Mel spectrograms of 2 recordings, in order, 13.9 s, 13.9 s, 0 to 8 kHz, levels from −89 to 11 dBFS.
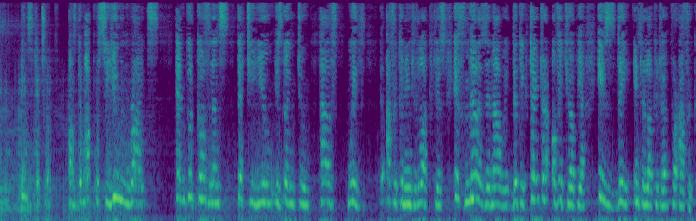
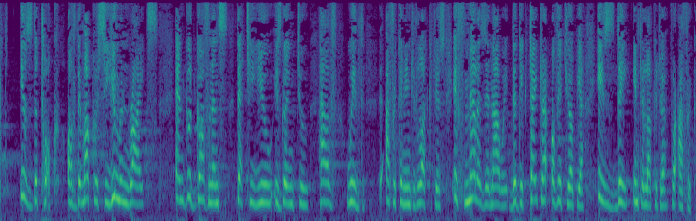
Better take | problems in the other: second | noise reduction (neural separator model SepFormer DNS4)

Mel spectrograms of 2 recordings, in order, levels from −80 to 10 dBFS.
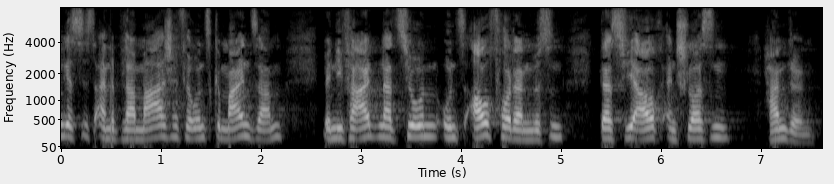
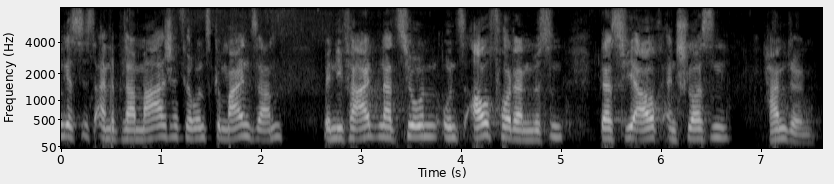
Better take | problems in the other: first | noise reduction (neural mask model Resemble Enhance denoiser)

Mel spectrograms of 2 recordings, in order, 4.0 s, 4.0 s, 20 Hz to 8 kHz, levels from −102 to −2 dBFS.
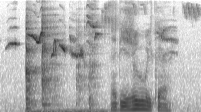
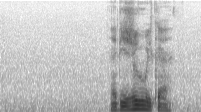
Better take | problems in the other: second | background sound (Bird + Dishes, pots, and pans); 4 dB above the speech

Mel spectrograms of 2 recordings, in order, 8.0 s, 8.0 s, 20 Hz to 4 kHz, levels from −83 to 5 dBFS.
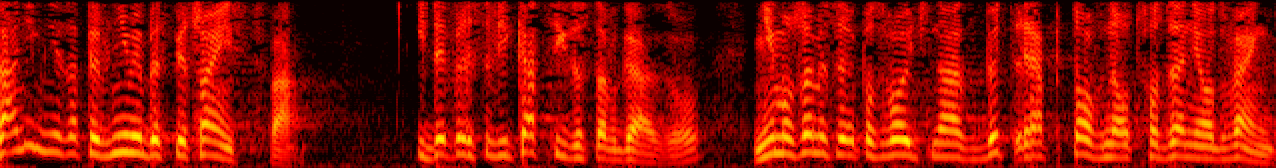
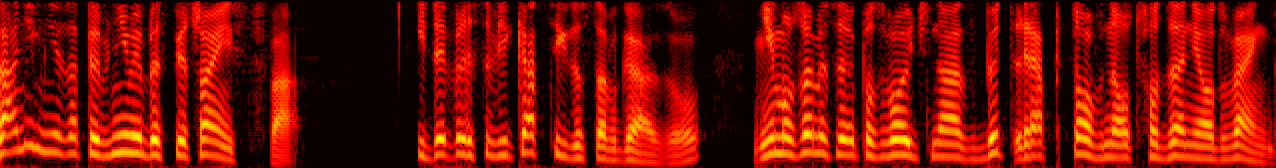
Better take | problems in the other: first | noise reduction (neural separator model SepFormer WHAM!)

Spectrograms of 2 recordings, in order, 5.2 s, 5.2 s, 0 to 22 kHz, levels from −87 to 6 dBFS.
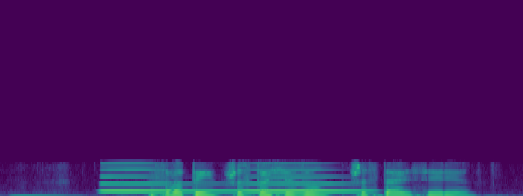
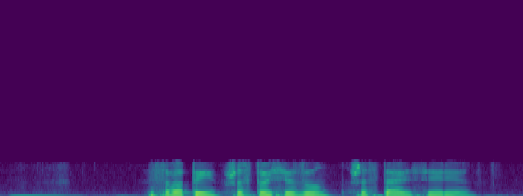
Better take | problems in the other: second | background sound (Wind instrument, woodwind instrument); as loud as the speech

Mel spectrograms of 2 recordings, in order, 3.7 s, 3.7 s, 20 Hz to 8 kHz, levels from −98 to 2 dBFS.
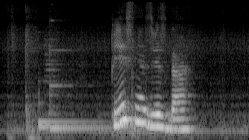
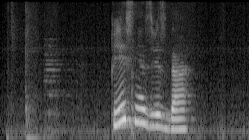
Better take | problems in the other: second | background sound (Ringtone); 15 dB below the speech // room echo; dies away in 0.4 s

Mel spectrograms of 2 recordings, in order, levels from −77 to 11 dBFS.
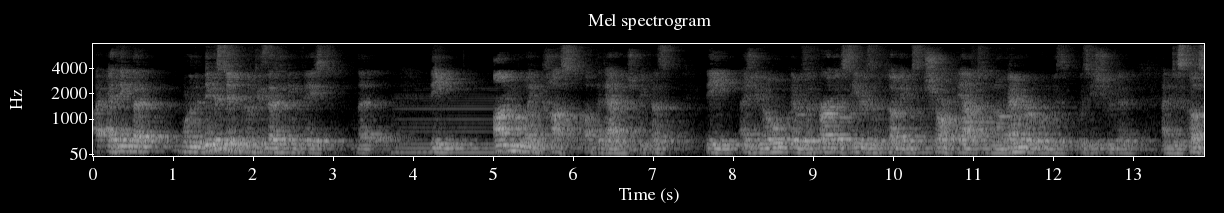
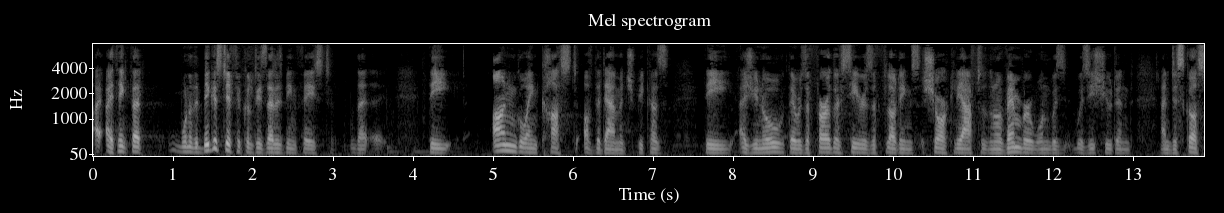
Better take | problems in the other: second | background sound (Bowed string instrument); 14 dB below the speech // room echo; dies away in 1.2 s

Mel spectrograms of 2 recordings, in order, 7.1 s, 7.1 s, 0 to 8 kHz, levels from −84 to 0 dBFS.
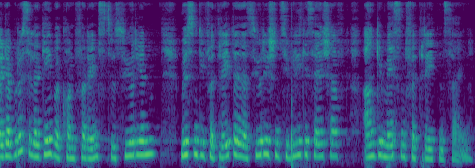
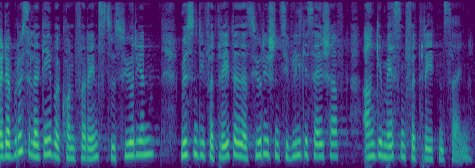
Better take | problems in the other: second | background sound (Percussion); 12 dB below the speech // room echo; dies away in 0.2 s

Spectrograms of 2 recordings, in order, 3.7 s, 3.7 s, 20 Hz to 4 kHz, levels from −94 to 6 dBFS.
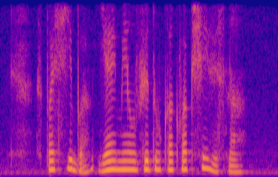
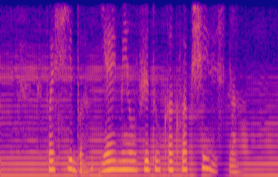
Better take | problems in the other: first | noise reduction (neural mask model RNNoise)

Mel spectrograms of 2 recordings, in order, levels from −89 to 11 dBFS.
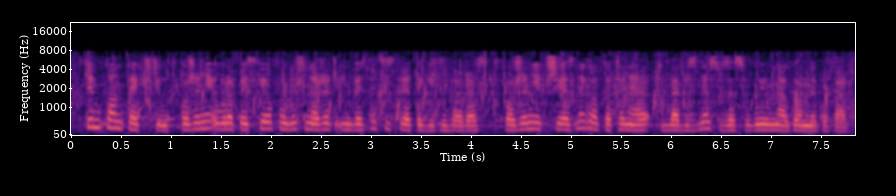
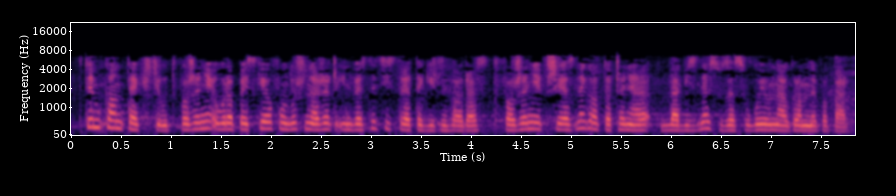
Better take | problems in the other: second | background sound (Liquid); 14 dB below the speech

